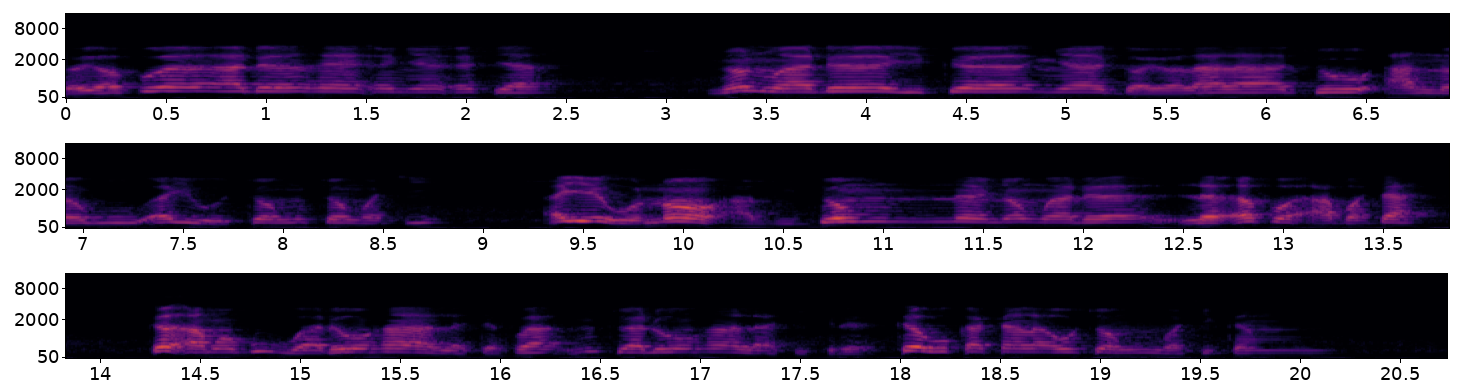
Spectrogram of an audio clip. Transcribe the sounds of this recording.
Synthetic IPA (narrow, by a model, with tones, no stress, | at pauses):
d̪̥ɔ˨jɔ˨ɸə˦a˨ɖə˦ɦɛ̃˦ə˦ɲɛ̃˦ə˦si˨a˨ | ɲɔ̃˦nũ˦a˨ɖə˦ji˨kə˦ɲɛ̃˦d̪ɔ˨jɔ˨la˦la˦d̪o˦a˨ŋɛ̃˨wu˦ə˦jɛ˦wo˨t͡ʃɔ˦ŋũ˦t͡ʃɔ˦ŋɔ̃˨t͡ɕi˦ | ə̰˦je˦wo˨nɔ̃˦a̰˨bi˨d̪o˦mnɛ̃˦ɲɔ̃˦nũ˦a˨ɖə˦lə˨ʔə˦ɸə˦ʔa̰˨bɔ˨t̪a˦ | kə˦a˨mə̃˨bu˦bu˨a˨ɖə˦wo˦ɦã˦lə˨t̪ə˨ɸa˦ŋũ˦t͡ʃu˦a˨ɖə˦wo˦ɦã˦la˨t͡ɕi˨t̪ɾə̰˨kə˦wo˦ka˦t̪ã˦la˦wo˦t͡ʃɔ˦ŋũ˦ŋɔ̃˨t͡ɕi˦kɛ̃˦ŋ˦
